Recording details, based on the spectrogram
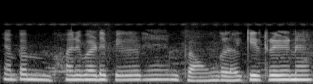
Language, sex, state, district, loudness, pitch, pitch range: Hindi, female, Uttar Pradesh, Lucknow, -16 LUFS, 215 Hz, 210-220 Hz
